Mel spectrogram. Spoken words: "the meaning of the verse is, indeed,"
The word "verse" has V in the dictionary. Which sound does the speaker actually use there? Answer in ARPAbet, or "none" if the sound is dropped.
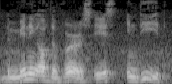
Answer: V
